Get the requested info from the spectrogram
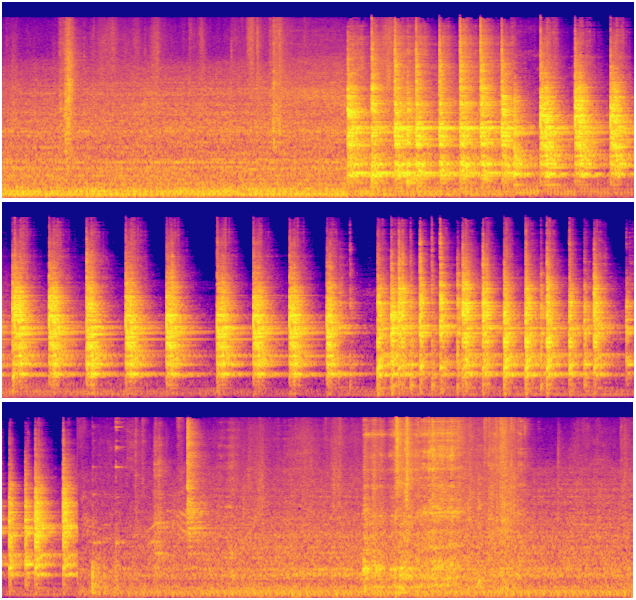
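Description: Hammer striking metal in a steady run of ringing blows, about two to three a second, with a brief pause partway through; a low steady rumble is heard before and after.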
